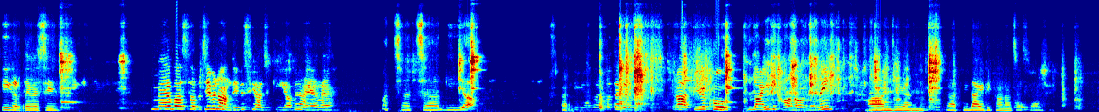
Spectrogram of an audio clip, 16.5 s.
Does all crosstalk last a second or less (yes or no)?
yes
